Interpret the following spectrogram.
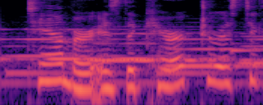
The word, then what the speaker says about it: timbre: is an interesting word it looks like the word timber but it's pronounced timbre timbre is the characteristic sound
